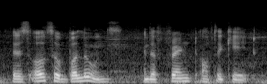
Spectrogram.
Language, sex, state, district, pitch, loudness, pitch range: English, female, Karnataka, Bangalore, 120 Hz, -17 LUFS, 115-145 Hz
